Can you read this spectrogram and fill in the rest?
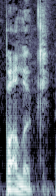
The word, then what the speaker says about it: potluck: Potluck. – A gente fez muito isso nas festas juninas. – Mas na verdade se escreve potluck, né? – É, escreve pot. – O T, eu elimino o T aqui.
